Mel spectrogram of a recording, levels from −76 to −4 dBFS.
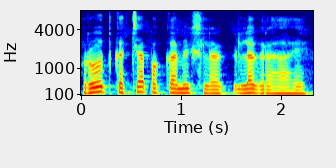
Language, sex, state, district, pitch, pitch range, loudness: Hindi, male, Arunachal Pradesh, Lower Dibang Valley, 145 Hz, 130-155 Hz, -17 LUFS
